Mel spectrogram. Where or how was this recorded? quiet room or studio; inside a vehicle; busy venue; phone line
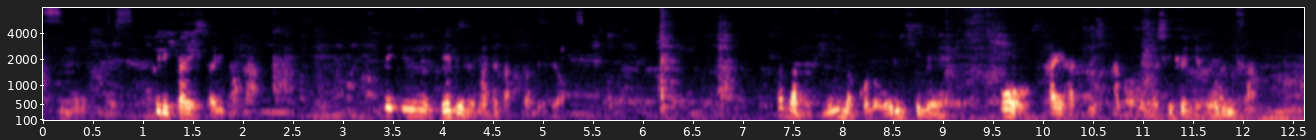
busy venue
